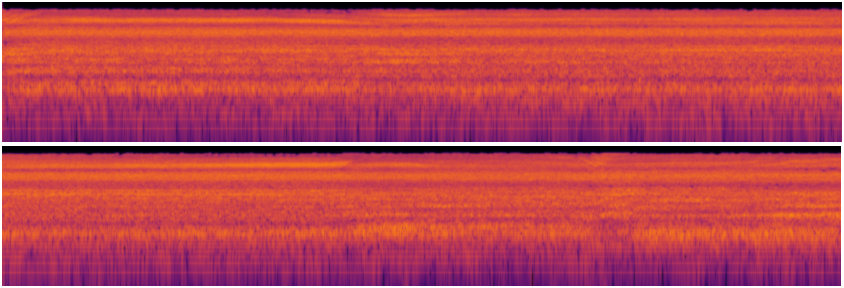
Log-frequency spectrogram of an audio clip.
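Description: Handheld hair dryer running steadily, blowing on a dog's coat; its rushing sound shifts a little in tone as it is waved about.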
